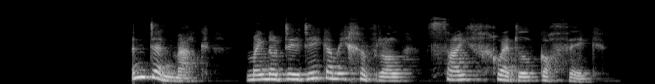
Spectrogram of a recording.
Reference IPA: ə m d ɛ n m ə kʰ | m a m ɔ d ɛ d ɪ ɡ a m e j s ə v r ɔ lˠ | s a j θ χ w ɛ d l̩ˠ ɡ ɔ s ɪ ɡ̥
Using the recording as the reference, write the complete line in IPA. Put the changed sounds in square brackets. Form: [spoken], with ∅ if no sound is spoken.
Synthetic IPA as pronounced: ə [n] d ɛ n m [a] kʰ | m a [n] ɔ d ɛ d ɪ ɡ a m e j [χ] ə v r ɔ lˠ | s a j θ χ w ɛ d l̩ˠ ɡ ɔ [θ] ɪ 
